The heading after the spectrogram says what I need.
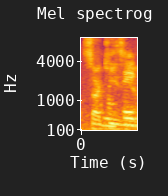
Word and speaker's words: Sarkeesian: We're going to start off with our Anita Sarkeesian? Sarkeesian. Yeah, I think that's what- Sarkeesian. Sarkeesian. Oh, so I did say it right.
